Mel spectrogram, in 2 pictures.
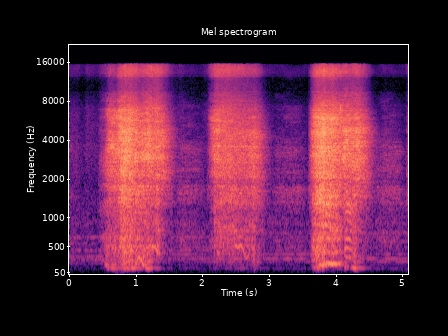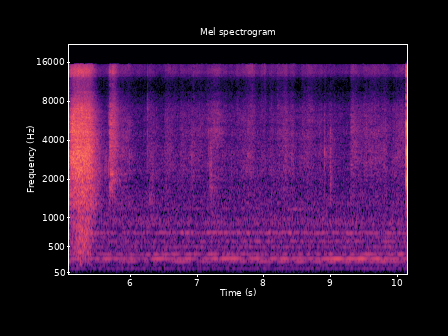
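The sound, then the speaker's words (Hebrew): Someone blows their nose in four loud, breathy honking bursts over several seconds, followed by quiet rustling and faint background noise. “רגע מקנח, עצירת כינוח.”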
